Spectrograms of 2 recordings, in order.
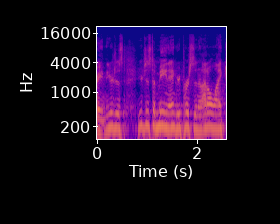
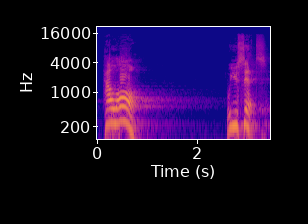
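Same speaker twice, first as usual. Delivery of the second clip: much higher and louder impassioned preaching; preaching at full force; 7 semitones higher, 8 dB louder than usual. Acted. Pastor voicing the psalmist's plea to God, full force.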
